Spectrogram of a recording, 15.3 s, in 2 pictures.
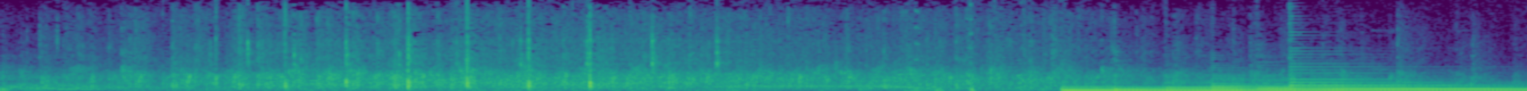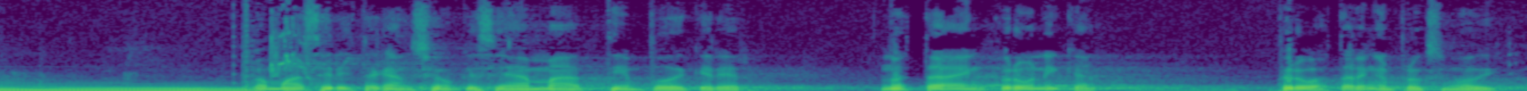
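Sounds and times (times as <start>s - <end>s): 
audience applause: 0.0s - 7.9s
speech: 5.3s - 6.0s, 9.0s - 13.3s, 14.0s - 15.2s.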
